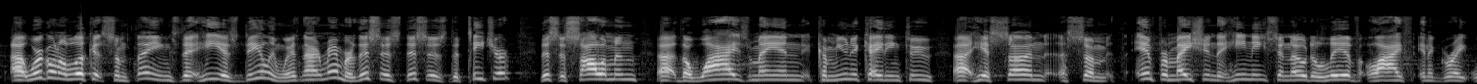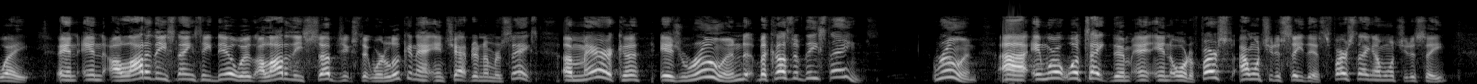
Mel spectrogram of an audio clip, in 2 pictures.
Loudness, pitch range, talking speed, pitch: -19 LUFS, 200-255 Hz, 210 wpm, 225 Hz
